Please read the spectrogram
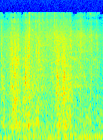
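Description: Open-air background noise with a low rumble and faint distant voices, with a few small handling clicks.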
